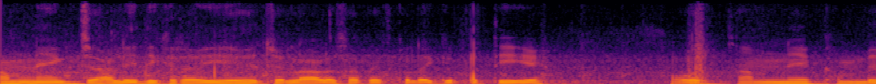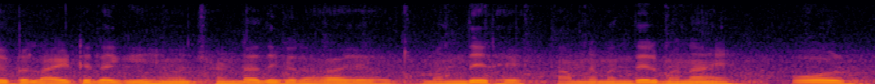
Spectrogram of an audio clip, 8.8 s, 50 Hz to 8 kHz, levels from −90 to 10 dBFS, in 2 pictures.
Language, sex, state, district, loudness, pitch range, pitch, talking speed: Hindi, male, Jharkhand, Sahebganj, -21 LUFS, 115-130 Hz, 120 Hz, 225 wpm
